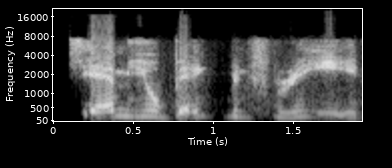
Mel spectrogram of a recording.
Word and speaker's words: Samuel Bankman-Fried: Samuel Bankman-Fried is the correct pronunciation.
